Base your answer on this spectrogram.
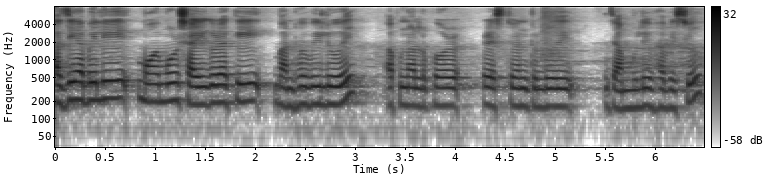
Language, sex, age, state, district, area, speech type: Assamese, female, 45-60, Assam, Dhemaji, rural, spontaneous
